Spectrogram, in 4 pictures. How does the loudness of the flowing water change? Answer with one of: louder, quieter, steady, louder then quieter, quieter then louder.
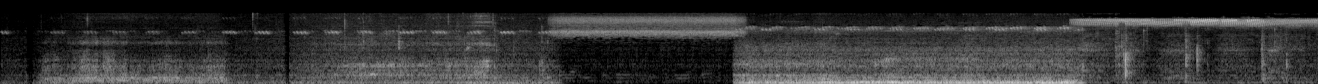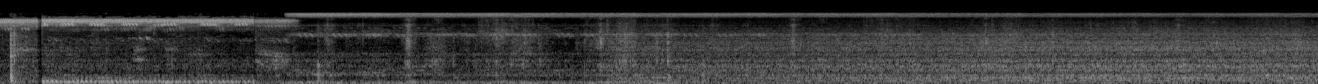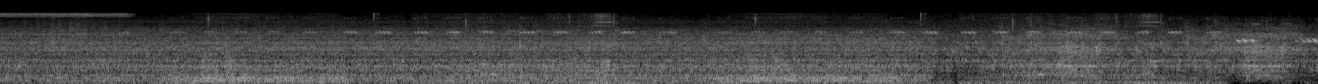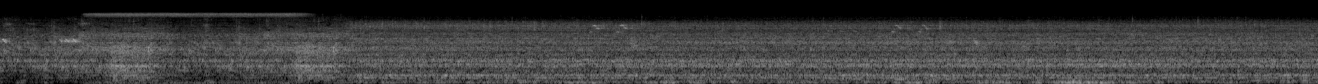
steady.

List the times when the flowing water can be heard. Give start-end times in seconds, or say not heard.
19.2-52.6.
